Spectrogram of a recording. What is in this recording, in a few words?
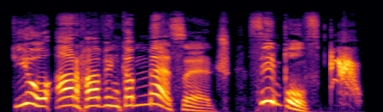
Funny Msg Accent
